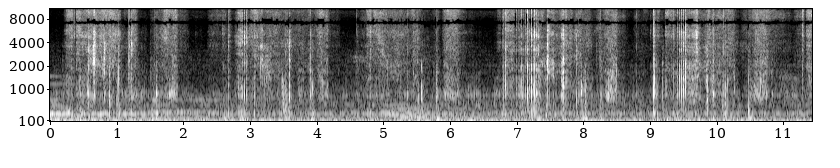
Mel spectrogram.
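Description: Glossy pages of a K-pop album photobook being turned by hand: paper swishing and rustling through several page turns, with hands sliding over the paper.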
